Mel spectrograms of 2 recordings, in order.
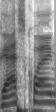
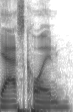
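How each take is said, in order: First: The name is said with a French-style pronunciation. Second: The name is said with an English pronunciation. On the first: The speaker calls it wrong. "was super wrong" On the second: The speaker calls it right. "it was one hundred percent Gascoigne"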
